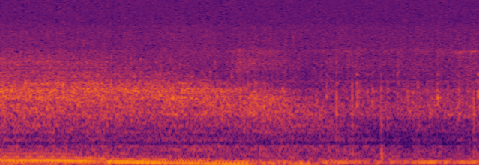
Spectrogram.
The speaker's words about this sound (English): We drove about two miles. She told us to pull up.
